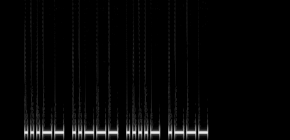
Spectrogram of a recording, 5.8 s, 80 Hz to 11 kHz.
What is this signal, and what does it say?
Morse code, heard as a keyed tone, about 20 wpm, 700 Hz. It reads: 324J
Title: Four Letter-Number Combinations - 20wpm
